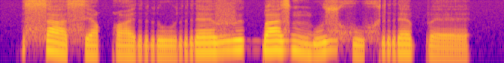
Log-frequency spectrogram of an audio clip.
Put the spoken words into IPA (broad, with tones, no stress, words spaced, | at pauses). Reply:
sa˦˨se˨qʷɛ˨ ru˨rɛ˧ vʏ˦ ɡ͡ba˦zŋ͡mu˨˦zxu˨xrɛ˧ pɛ˨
